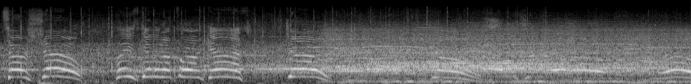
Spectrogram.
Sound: audience cheering

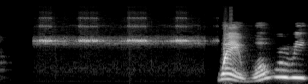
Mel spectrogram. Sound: crickets chirping

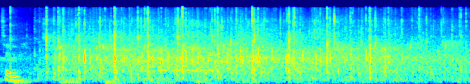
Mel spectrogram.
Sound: audience applauds

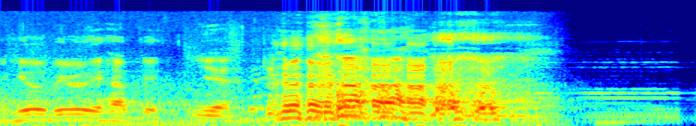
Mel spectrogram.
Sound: laugh

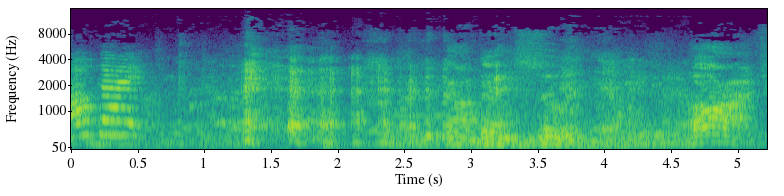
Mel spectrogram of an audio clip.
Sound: weird laugh

